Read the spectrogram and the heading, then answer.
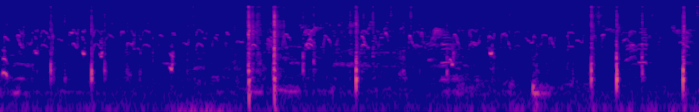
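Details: Chirping partridge chicks at play give short, high, curved peeps in a steady overlapping stream. Loud sharp clicks and taps recur, with a soft low thump early on.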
